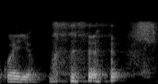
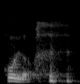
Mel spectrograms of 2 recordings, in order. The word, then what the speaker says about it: cuello: tenía algo en el cuello y lo malo es que la palabra cuello si tú la pronuncia es mal suena culo entonces yo le dije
